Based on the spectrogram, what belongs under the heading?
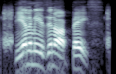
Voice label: enemy in base, MALE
